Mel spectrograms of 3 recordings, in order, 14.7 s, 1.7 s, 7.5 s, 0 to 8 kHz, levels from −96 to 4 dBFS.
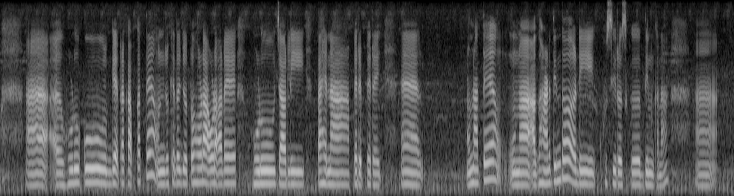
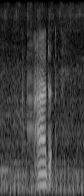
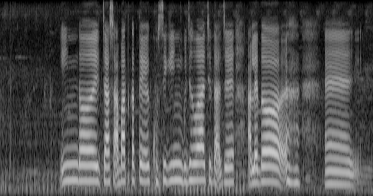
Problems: none marked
